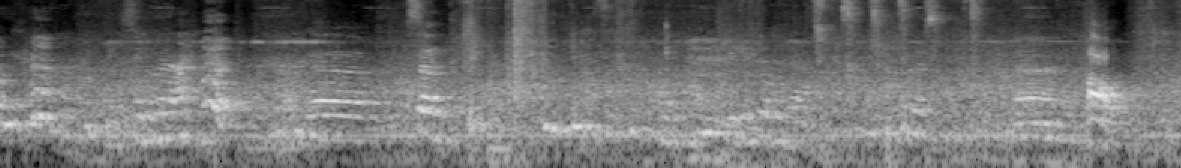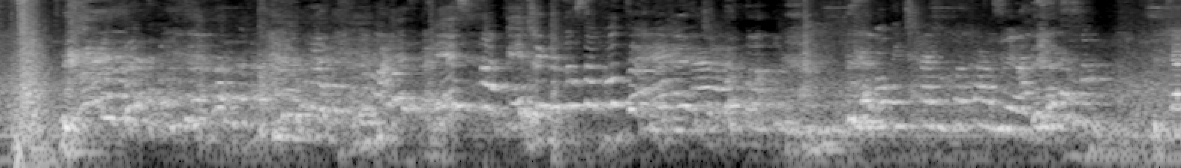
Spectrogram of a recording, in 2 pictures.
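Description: Girls and women chatter and laugh together nearby.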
